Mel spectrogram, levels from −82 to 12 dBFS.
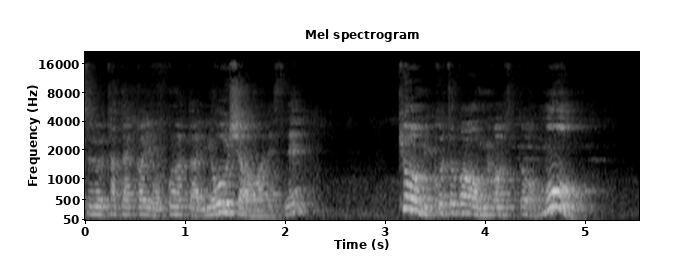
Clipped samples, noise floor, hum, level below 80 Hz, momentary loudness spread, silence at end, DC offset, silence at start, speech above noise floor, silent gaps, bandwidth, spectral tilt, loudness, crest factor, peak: under 0.1%; -54 dBFS; none; -66 dBFS; 15 LU; 0.45 s; under 0.1%; 0 s; 33 dB; none; 16.5 kHz; -6.5 dB/octave; -22 LUFS; 20 dB; -2 dBFS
